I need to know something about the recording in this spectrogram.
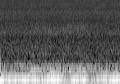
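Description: Low, steady background hum and rumble with no speech: room noise picked up by the microphone.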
